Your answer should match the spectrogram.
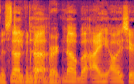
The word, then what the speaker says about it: Guttenberg: Well, it's weird because his name is actually spelled Guttenberg, but they say Gutenberg, so that's weird. It's pronounced Guttenberg, actually. His real name is Stephen Guttenberg.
